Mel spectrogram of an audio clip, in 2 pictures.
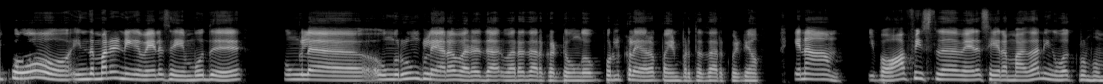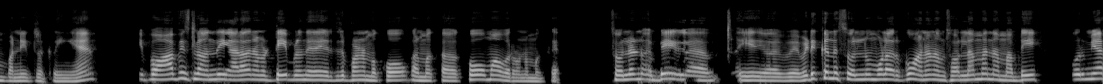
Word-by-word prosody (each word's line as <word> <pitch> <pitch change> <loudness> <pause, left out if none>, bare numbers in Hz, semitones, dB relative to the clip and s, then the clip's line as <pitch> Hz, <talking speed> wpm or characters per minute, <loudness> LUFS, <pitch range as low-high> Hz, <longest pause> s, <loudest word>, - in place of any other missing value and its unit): இப்போ 265 +4 0 0.6
இந்த 240 +1 +2
மாரி 275 +2 +5
நீங்க 235 -2 +4
வேலை 220 +2 +5
செய்யும்போது, 215 0 +1 0.7
உங்கள 230 0 +3 0.7
உங்க 230 +1 0
ரூம்குள்ள 255 -2 +1
யாராவது 210 0 +3
வரதா 195 0 +2 0.2
வரதா 195 +1 0
இருக்கட்டும், 185 0 -2
உங்க 180 0 0 0.2
பொருட்கள 210 0 -1
யாராவது 190 +1 -1
பயன்படுத்துறதா 180 0 -1
இருக்கட்டும். 175 0 -3 0.4
ஏனா, 250 0 +5 0.6
இப்போ 195 -1 -2 0.2
ஆஃபீஸ்ல 255 -1 0 0.2
வேலை 210 +2 +4
செய்ற 215 -2 +2
மாரி 195 0 +1
தான, 250 - +1
நீங்க 225 -4 -2
ஒர்க் 210 0 -5
பிரம் 205 -2 -2
ஹோம் 180 -2 -3
பண்ணிட்டிருக்கீங்க. 155 -2 -5 0.7
இப்போ 230 +1 -2 0.2
ஆஃபீஸ்ல 255 0 -1
வந்து 225 +2 -1
யாராவது 220 +2 +1
நம்ம 210 -1 -2
டேபிள்ல 220 -1 +2
இருந்து 215 -1 -1
எதாவது 205 -1 +1
எடுத்துட்டு 195 +1 -5
போனா 205 0 0
நமக்கு 185 0 -2 0.3
நமக்கு 175 0 -3 0.2
கோவமா 220 0 0
வரும் 155 -2 -4
நமக்கு. 145 -2 -6 0.6
சொல்லணும், 235 +2 0
அப்படியே 250 +6 +2 1.3
வெடுக்குன்னு 270 +5 +1
சொல்லணும் 230 0 -1
போல 235 0 +2
இருக்கும். 235 +4 -2
ஆனா, 220 +1 -1
நம்ம 200 -3 -4
சொல்லாம 220 +5 -1
நம்ம 200 -3 -1
அப்படியே 210 +4 0 0.4
பொறுமையா 245 +3 +2
210 Hz, 155 wpm, -22 LUFS, 190-235 Hz, 1.3 s, மாரி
